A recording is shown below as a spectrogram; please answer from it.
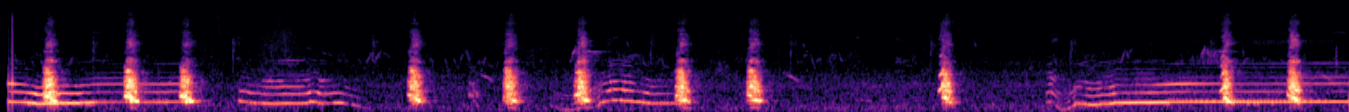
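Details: Bouvier des Flandres dog singing: sustained, wavering howled tones, some bending upward, broken by sharp percussive bursts, with a final long steady howl rising at its start.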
